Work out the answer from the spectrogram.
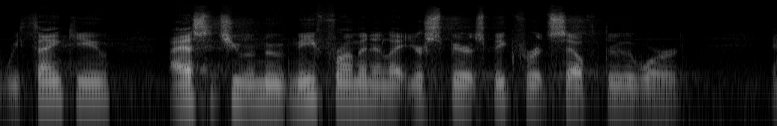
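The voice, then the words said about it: Southern US accent. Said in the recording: “I'm not from these parts originally. I think my accent kind of gives it away ... being raised in the Deep South”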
